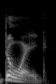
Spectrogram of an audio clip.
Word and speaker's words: Doig: Is it Doig? D-O-I. What a funny surname. Doig.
